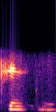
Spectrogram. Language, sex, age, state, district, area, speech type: Tamil, female, 30-45, Tamil Nadu, Tiruchirappalli, rural, conversation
